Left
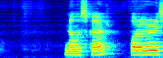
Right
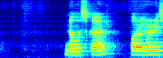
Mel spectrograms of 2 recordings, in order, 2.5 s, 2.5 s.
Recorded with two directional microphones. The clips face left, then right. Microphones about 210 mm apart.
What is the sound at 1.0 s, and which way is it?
Speech, 15° left (ahead or behind).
